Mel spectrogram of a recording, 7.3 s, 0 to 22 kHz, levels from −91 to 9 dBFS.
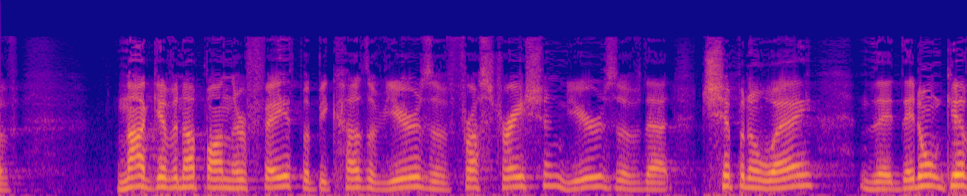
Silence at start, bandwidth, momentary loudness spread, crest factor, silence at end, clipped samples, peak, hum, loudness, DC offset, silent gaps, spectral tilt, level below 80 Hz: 0 s; 10.5 kHz; 11 LU; 18 dB; 0 s; under 0.1%; -2 dBFS; none; -21 LUFS; under 0.1%; none; -6 dB/octave; -50 dBFS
